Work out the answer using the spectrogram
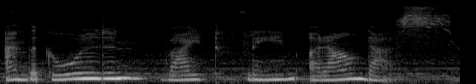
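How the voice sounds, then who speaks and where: A woman leads a guided meditation in short, soothing, measured phrases with reverent pauses. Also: on the high side, warm tone. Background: music.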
